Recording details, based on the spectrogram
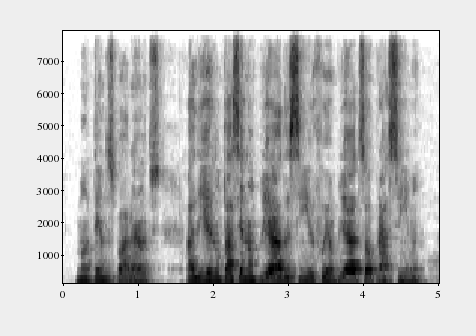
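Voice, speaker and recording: Somewhat breathy, a man with a Brazilian accent speaks at a moderate pace with very wide pitch swings, and audible room echo surrounds him. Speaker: math teacher. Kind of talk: lecture.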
